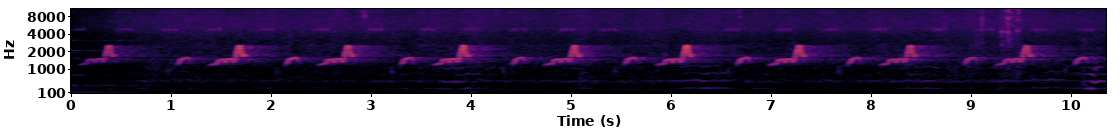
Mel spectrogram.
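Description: A bird calling at night, repeating the same three-note call about once a second: two short rising notes followed by a sharp higher note.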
